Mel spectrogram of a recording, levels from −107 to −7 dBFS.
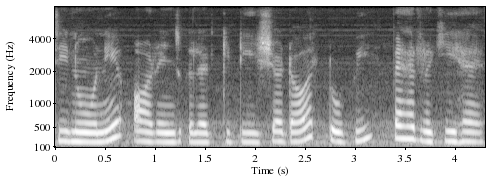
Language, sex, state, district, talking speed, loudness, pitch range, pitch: Hindi, female, Chhattisgarh, Raipur, 165 wpm, -15 LUFS, 195-215 Hz, 200 Hz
